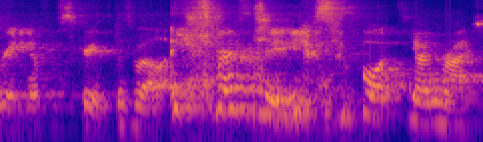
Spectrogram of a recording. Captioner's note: laughs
